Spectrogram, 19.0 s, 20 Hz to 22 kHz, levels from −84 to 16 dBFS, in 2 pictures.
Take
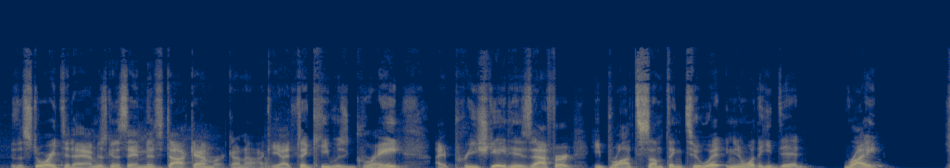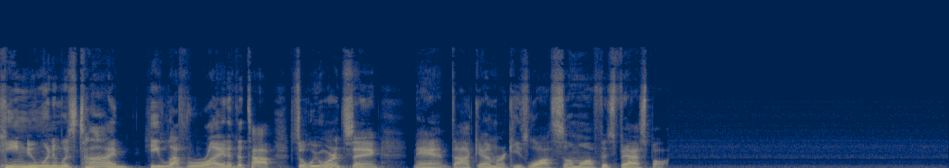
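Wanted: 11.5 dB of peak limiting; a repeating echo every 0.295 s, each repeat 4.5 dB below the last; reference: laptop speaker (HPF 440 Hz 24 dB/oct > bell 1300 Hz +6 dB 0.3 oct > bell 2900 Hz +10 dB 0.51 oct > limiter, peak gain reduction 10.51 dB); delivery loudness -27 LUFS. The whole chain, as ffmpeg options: -af "alimiter=limit=-21dB:level=0:latency=1,highpass=f=440:w=0.5412,highpass=f=440:w=1.3066,equalizer=f=1.3k:t=o:w=0.3:g=6,equalizer=f=2.9k:t=o:w=0.51:g=10,aecho=1:1:295|590|885|1180|1475|1770|2065|2360|2655:0.596|0.357|0.214|0.129|0.0772|0.0463|0.0278|0.0167|0.01,volume=7dB,alimiter=limit=-18dB:level=0:latency=1"

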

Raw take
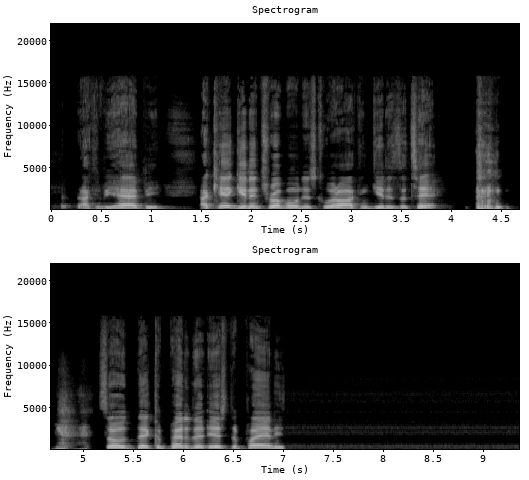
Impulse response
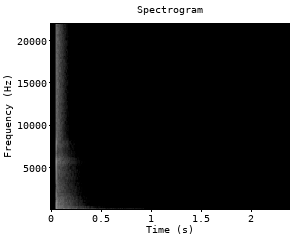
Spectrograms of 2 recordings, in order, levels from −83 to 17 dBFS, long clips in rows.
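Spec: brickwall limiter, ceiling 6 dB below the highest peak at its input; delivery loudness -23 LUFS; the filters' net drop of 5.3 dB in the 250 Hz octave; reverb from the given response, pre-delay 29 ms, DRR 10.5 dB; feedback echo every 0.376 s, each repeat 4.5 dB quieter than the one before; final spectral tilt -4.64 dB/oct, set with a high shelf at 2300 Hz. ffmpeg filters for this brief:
-filter_complex "[0:a]equalizer=f=250:t=o:g=-7,highshelf=f=2.3k:g=-5.5,alimiter=limit=-14.5dB:level=0:latency=1,aecho=1:1:376|752|1128|1504|1880|2256|2632|3008|3384:0.596|0.357|0.214|0.129|0.0772|0.0463|0.0278|0.0167|0.01,asplit=2[a][b];[1:a]atrim=start_sample=2205,adelay=29[c];[b][c]afir=irnorm=-1:irlink=0,volume=-21.5dB[d];[a][d]amix=inputs=2:normalize=0,volume=1dB"

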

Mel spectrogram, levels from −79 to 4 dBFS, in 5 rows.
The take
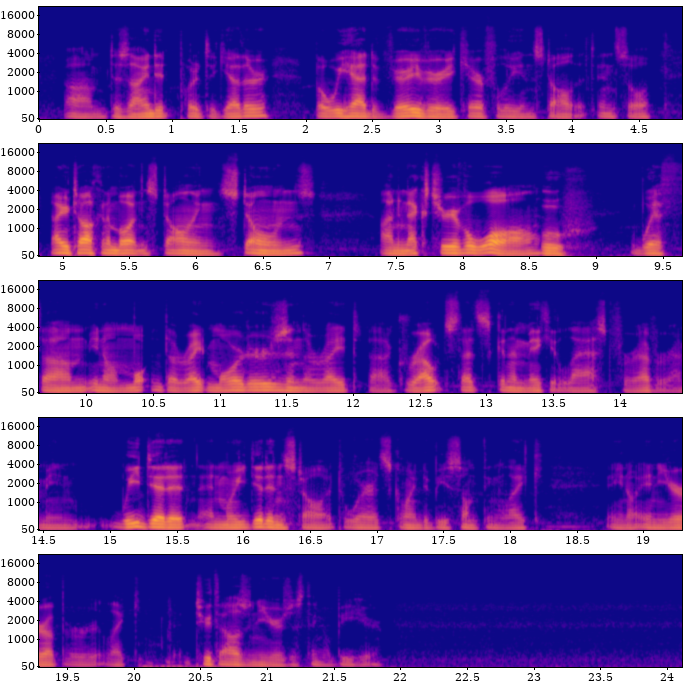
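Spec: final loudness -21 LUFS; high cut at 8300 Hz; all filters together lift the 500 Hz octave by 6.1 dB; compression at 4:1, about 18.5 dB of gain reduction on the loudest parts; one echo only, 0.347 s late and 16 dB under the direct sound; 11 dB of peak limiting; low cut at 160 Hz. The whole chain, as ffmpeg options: -af "highpass=160,lowpass=8.3k,equalizer=f=500:t=o:g=7.5,acompressor=threshold=-29dB:ratio=4,alimiter=level_in=2dB:limit=-24dB:level=0:latency=1,volume=-2dB,aecho=1:1:347:0.158,volume=16.5dB"

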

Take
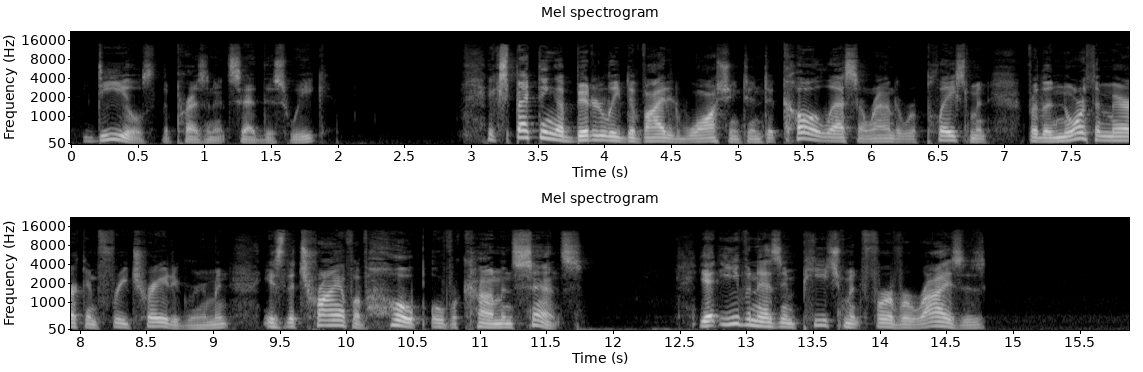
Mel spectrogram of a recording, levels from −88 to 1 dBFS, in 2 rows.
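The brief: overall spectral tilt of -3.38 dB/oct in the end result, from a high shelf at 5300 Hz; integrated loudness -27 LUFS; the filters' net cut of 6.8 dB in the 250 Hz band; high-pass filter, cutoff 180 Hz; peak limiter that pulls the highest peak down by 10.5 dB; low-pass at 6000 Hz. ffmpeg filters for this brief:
-af "highpass=180,lowpass=6k,equalizer=f=250:t=o:g=-7.5,highshelf=f=5.3k:g=4,volume=4.5dB,alimiter=limit=-13.5dB:level=0:latency=1"

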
